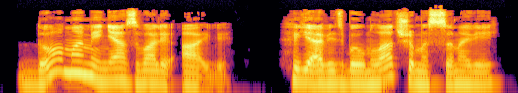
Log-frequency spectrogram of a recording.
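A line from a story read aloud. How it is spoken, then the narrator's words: Soft smiling man. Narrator (Russian): мягко улыбнулся герцог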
